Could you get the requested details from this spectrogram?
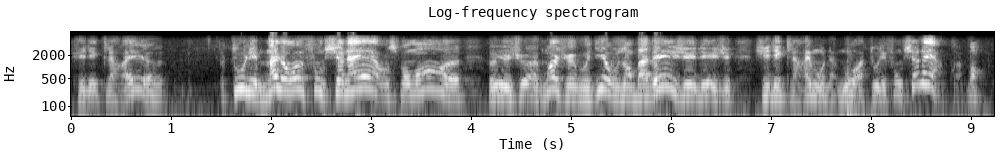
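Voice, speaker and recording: A man's voice: a little high, wildly swooping pitch, normal speed, slightly rough. A man doing a rambling, exasperated comic monologue into a webcam at home, full of fillers and mock rants. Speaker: comedian. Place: home, indoors. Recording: dull lo-fi webcam audio.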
